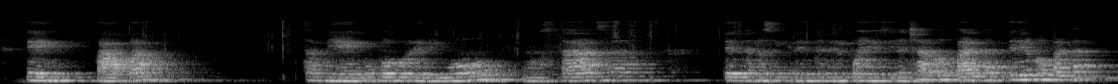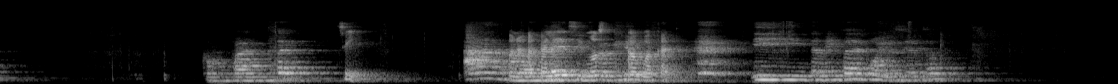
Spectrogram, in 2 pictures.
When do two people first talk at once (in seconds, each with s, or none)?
16.3 s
